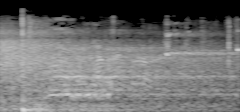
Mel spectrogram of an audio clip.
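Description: Volleyball struck with a single sharp slap a fifth of a second in, echoing in a large indoor hall.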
